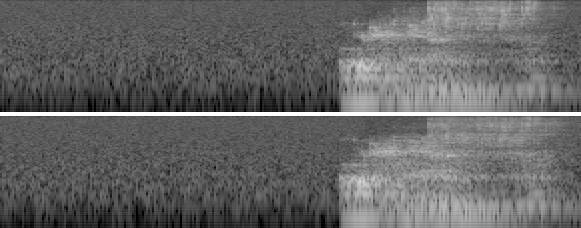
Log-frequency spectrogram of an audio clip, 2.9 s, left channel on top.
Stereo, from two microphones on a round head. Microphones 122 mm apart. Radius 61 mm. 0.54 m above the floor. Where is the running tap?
35° left (ahead or behind), 7.5 m.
